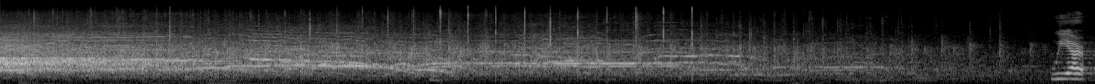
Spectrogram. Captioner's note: cheering and applause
